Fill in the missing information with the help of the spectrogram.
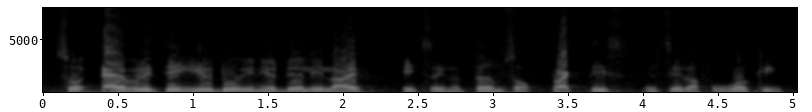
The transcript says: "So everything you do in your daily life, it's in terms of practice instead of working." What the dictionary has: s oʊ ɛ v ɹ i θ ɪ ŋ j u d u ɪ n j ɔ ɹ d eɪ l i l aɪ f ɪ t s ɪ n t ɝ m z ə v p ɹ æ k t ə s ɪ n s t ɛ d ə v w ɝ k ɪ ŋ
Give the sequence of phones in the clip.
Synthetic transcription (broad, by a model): s oʊ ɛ v ɹ i t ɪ ŋ j u d u ɪ n j ɔ d eɪ l i l aɪ f ɪ t s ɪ n t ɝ m s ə f p ɹ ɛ k t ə s ɪ n s t ɛ d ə f w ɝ k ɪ ŋ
